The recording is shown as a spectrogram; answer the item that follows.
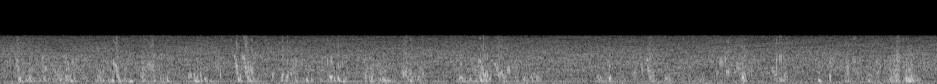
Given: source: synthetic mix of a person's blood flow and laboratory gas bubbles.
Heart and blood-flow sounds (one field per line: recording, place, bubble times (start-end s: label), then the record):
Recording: Doppler ultrasound of blood flow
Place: subclavian vein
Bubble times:
0.14-0.90 s: bubbles
0.93-1.72 s: bubbles
1.85-2.13 s: bubbles
2.16-2.25 s: bubbles
2.31-2.60 s: bubbles
2.69-3.50 s: bubbles
3.61-4.26 s: bubbles
4.55-5.43 s: bubbles
5.94-6.58 s: bubbles
6.63-6.80 s: bubbles
6.88-7.05 s: bubbles
7.14-7.57 s: bubbles
7.71-7.91 s: bubbles
8.16-8.34 s: bubbles
8.42-8.63 s: bubbles
8.66-9.22 s: bubbles
From the record:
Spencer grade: 3 (all of the cardiac periods contain showers or single bubble signals, but not dominating or overriding the cardiac motion signals)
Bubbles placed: anywhere in the cardiac cycle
